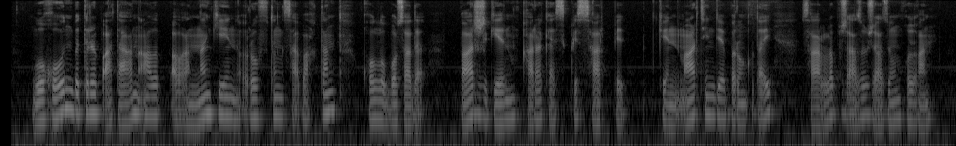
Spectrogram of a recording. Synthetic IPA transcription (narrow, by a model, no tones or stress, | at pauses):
woquwənbɪt̪ɪɾɪpɑt̪ɑʁənɑ̰lˠəp̚ɑ̰lˠʁɑ̰nːɑŋkʲʰe̞jɪnɾuft̪əɴsɑ̰bɑqt̪ɑɴ | qʰo̞lˠəbo̞sɑd̪ə̰ | b̥ɑɾʒɪɡʲe̞ɾɪɴqʰɑɾɑkʲʰæsɪ̥p̚kʲe̞sɑ̰ɾəp̚ːḛt̪ | kʲe̞nmart̪ind̪e̞bʊɾəɴʁəd̪ɑ̰j | sɑɾəlˠəpʒɑ̰zuwʒɑ̰zuwəɴqʰo̞jʁɑn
